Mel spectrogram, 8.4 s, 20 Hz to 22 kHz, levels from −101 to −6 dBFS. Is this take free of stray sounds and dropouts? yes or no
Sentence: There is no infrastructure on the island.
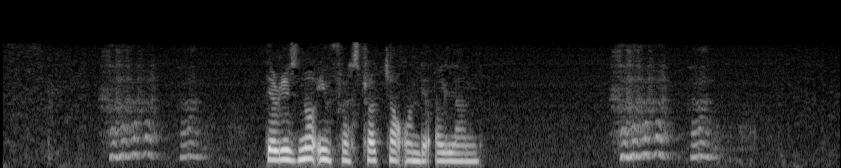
no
